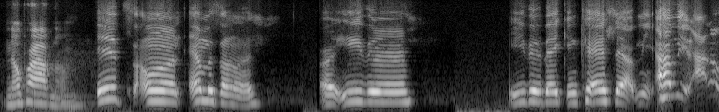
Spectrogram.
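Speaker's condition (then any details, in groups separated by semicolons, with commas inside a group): Cerebral palsy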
